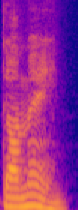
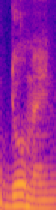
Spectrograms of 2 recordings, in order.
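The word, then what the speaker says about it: domain: به این قسمت میگیم دامین. رو تلفظ درست بگم دومین باشه، حتی انگلیسی میشه هاست و اینم میشه دومین.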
